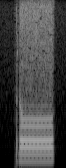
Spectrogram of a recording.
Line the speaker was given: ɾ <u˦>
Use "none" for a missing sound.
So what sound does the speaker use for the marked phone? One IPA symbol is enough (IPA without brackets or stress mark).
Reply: o˦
